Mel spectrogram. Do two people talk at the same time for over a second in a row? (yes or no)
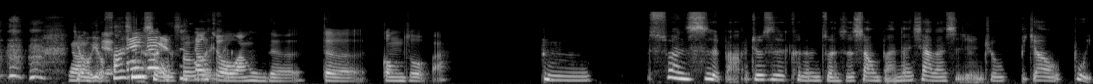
yes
